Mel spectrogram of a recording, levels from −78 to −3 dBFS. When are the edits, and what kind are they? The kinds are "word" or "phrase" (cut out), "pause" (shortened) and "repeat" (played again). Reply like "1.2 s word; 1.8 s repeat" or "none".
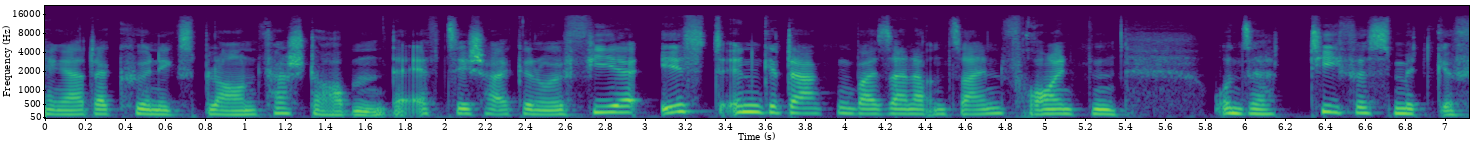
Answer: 4.4 s word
